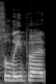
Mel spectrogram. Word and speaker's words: Philippa: My neighbor who spells it this way is pronounced Philippa. They're Danish, but I also know that there's a lot of people where they pronounce it Philippa.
